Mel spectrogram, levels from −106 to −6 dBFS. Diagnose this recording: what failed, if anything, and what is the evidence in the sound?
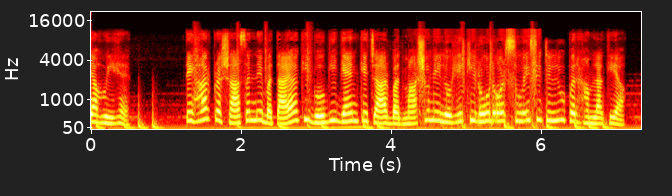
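A call bitrate drop in the network-driven codec stage runs from 3.95 s to 6.41 s. The bandwidth narrows from 20 kHz to 8 kHz and the sound turns coarse and watery, which fits a bandwidth estimate pushing the encoder from about 48 kbps to 9 kbps.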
